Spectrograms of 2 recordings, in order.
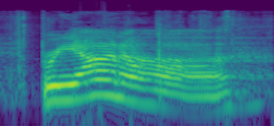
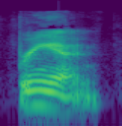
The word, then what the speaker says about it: Brienne: Okay, Brianna. Okay. Or Brienne. Okay, Brienne. Sorry, I said your name wrong.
